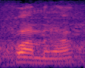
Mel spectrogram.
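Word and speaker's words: Quamina: So, the enslaved Africans there, led by a brother named Kwamina, Q-U-A, Kwamina, which strangely enough is the same pronunciation as the Ghanaian name Kwamina, spelled K-W-A.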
